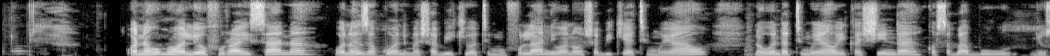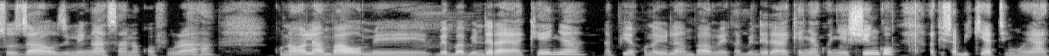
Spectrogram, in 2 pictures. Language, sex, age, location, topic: Swahili, female, 25-35, Kisumu, government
